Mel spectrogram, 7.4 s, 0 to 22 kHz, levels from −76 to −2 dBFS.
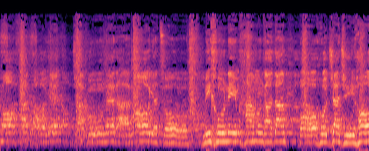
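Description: Nothing stood out as a technical problem on listening.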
